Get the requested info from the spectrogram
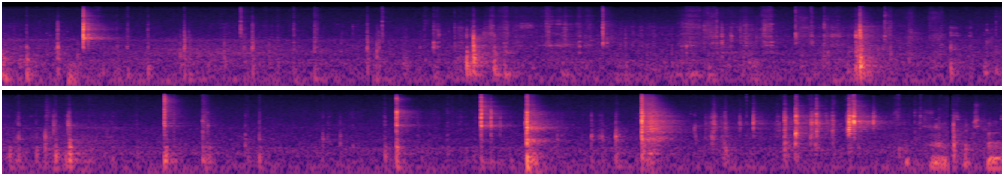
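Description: Plastic retaining tabs clicking and snapping as a Volkswagen Jetta's master power window switch pack is pried out of its plastic bezel with a flat blade screwdriver. The clicks are sharp and come singly at irregular intervals, with light scraping of the tool on plastic between them.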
